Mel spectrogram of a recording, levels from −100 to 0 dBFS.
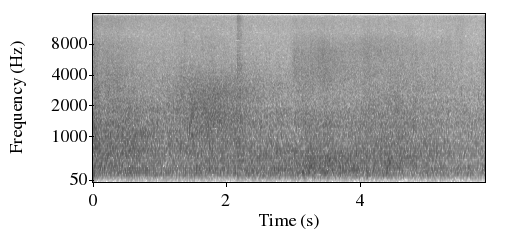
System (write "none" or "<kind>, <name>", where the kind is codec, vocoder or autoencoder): none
